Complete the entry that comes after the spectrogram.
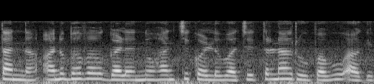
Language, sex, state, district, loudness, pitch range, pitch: Kannada, female, Karnataka, Dakshina Kannada, -16 LUFS, 205-240 Hz, 220 Hz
